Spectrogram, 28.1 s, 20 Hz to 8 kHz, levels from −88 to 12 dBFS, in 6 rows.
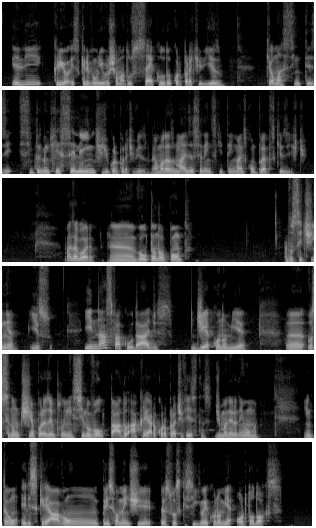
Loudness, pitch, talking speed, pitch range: -25 LUFS, 140 Hz, 140 wpm, 115-160 Hz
